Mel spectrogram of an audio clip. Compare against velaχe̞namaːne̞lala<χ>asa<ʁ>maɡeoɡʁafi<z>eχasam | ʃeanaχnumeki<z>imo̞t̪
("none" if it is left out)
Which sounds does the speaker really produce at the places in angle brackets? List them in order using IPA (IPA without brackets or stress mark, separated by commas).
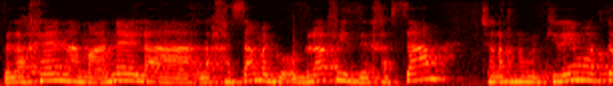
χ, none, z, ʁ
